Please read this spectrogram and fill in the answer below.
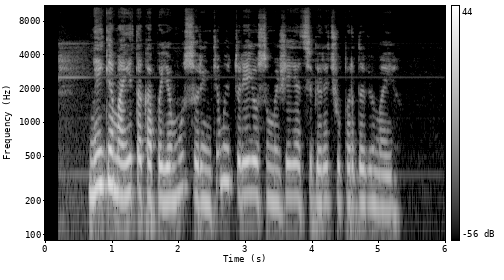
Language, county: Lithuanian, Kaunas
